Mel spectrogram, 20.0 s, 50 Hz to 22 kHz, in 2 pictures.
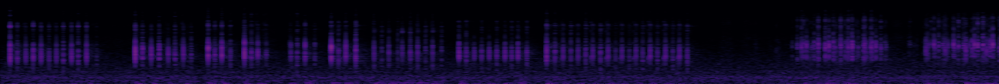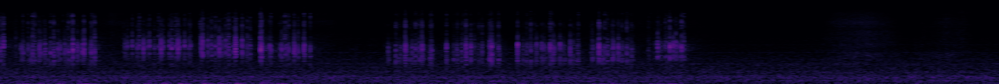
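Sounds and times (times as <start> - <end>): mechanical keyboard typing: 0.0 - 7.0, 7.8 - 13.2, 13.9 - 16.9.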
